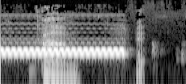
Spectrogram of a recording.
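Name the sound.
telephone ringing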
